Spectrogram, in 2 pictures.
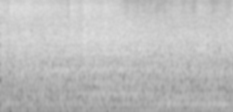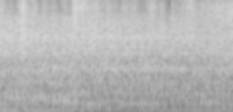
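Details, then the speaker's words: McLane mower, rear lifted so the freshly lubed drive chains freewheel without driving forward: small engine buzzing at a steady high pace with light mechanical whir, speed even; runs healthy, readied for sale. "so doesn't run too bad actually as you guys saw picked up the ass in to uh let the chains kind of freewheel on their own without actually having to drive the mower forward"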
